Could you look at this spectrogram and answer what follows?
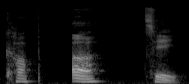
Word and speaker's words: cup of tea: This schwa sound, cup-a tea. Cup-a tea, okay?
